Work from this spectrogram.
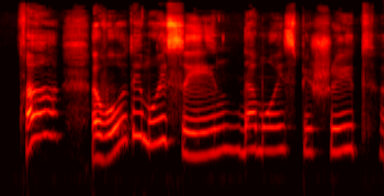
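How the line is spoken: Old woman's joyful exclamation. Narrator (Russian): радостно воскликнула старуха

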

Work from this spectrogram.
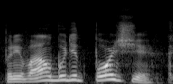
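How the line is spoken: Shouted. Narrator (Russian): крикнула фрау Майер

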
